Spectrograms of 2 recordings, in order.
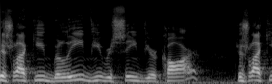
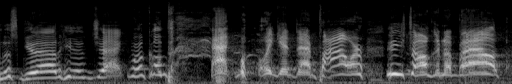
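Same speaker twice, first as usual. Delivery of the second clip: laughing panic; 13 semitones higher than usual. Retold or imitated. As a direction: laugh through a frightened joke. Laughing retelling wanting to flee.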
